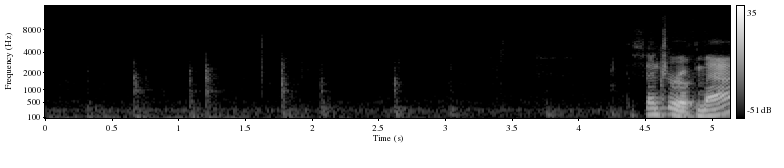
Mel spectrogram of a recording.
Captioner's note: marker clacks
